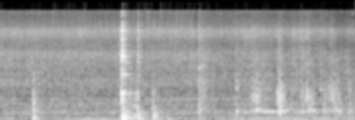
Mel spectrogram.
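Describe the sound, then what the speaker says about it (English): Masala with turmeric and two spoons of chili powder frying for a village-style fish curry: a continuous close sizzle broken by a loud metal scrape and several lighter stirring clatters. "And let the masala fry."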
